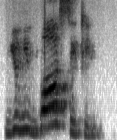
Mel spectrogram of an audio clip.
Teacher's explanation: the word university has secondary stress on third syllable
